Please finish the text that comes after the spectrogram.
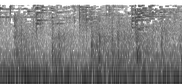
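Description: The glass of a lighthouse tower shatters and rains down in pieces in a loud, continuous crash, with several sharp bursts of breaking cutting through the clattering debris over about two seconds. No voices are heard.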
